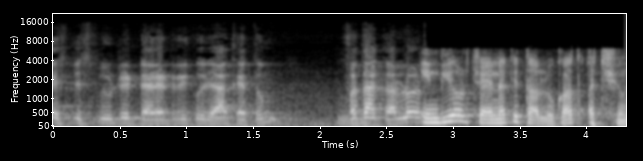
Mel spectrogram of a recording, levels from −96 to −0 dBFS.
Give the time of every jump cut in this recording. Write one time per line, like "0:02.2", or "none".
0:02.8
